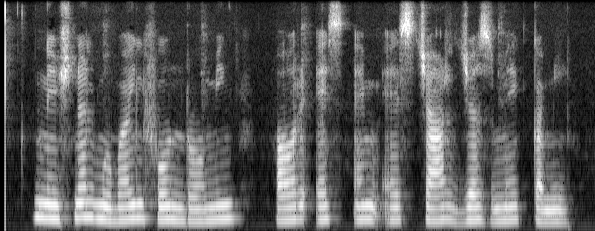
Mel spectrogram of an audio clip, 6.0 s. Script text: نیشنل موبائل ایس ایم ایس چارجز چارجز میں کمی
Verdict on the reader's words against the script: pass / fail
fail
